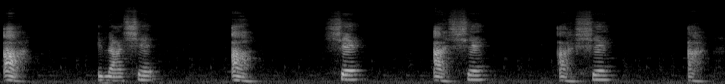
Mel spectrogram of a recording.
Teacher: is actually going low when you say ah ah say ah it starts on a low level when you're saying it correctly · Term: do tone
